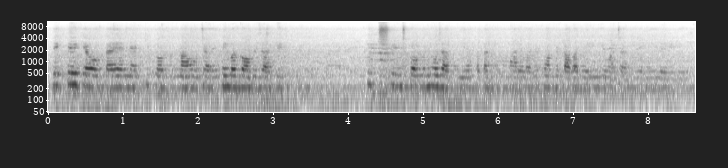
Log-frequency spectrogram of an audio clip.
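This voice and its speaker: A soft-spoken woman in her thirties chatting casually and confidingly to her viewers in a home vlog. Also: mid-range voice, flat delivery, fast talker. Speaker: vlogger. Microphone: clip-on mic, often away from it. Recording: roomy, distant, noisy home recording. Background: machine running on the gas stove.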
